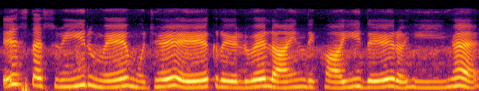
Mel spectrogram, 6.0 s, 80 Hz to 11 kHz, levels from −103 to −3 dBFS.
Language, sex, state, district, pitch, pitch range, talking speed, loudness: Hindi, female, Madhya Pradesh, Katni, 240 Hz, 220-260 Hz, 110 wpm, -14 LUFS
